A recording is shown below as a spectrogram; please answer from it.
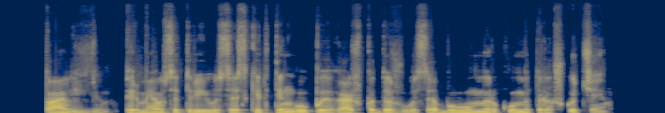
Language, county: Lithuanian, Marijampolė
